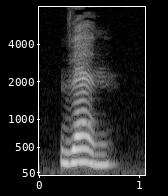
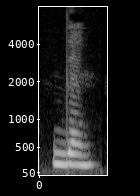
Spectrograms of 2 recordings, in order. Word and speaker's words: than: then, t h a n, then, t h 发 z，a n 发 n, then。当然，在弱读的情况下，也可能读作 then。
